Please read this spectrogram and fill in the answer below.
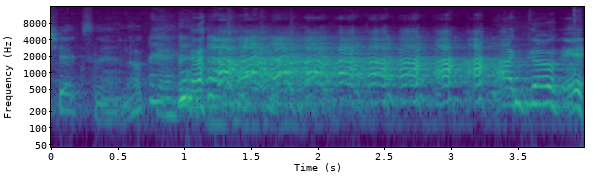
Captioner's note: all laughing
